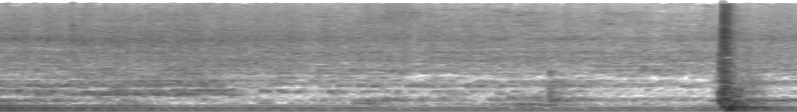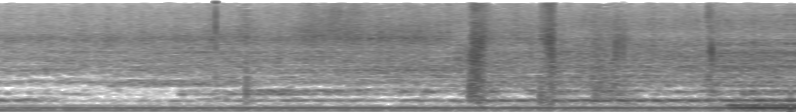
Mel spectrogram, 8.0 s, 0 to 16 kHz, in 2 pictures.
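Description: Jeep Grand Cherokee SRT's 6.4-litre Hemi V8 idling steadily, with one loud sharp knock about three and a half seconds in and a few lighter clicks after it. The idle grows louder near the end.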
